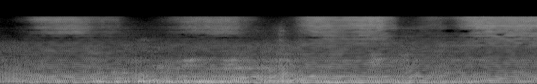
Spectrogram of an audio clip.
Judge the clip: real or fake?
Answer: fake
